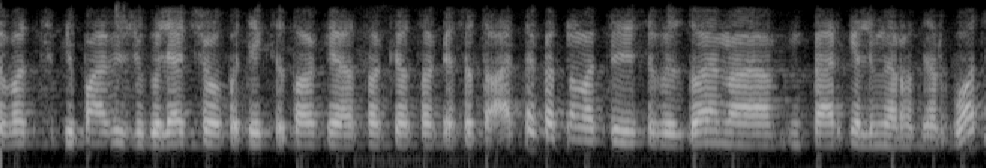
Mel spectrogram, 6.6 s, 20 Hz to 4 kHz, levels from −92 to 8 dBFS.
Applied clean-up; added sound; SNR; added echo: none; none; none; reverberation time 0.4 s.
